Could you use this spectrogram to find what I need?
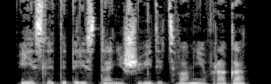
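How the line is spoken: Quiet, breathy, close. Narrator (Russian): произносит тихо, обдавая горячим дыханием мои губы

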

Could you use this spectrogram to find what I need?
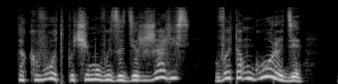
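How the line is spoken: Exclaiming. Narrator (Russian): воскликнула Таисия

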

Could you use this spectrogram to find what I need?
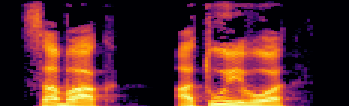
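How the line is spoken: Frenzied shout. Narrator (Russian): неистово крикнул Поплюев

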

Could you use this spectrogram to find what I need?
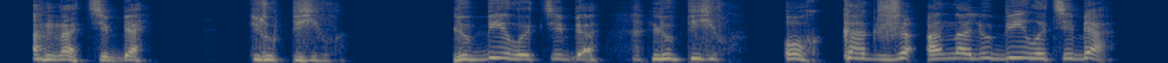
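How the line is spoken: Sobbing with grief and sympathy. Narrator (Russian): всхлипывая от утраты и сочувствия, сказала

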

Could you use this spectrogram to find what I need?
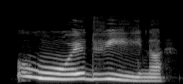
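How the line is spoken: Groaning. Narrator (Russian): простонал Джордж

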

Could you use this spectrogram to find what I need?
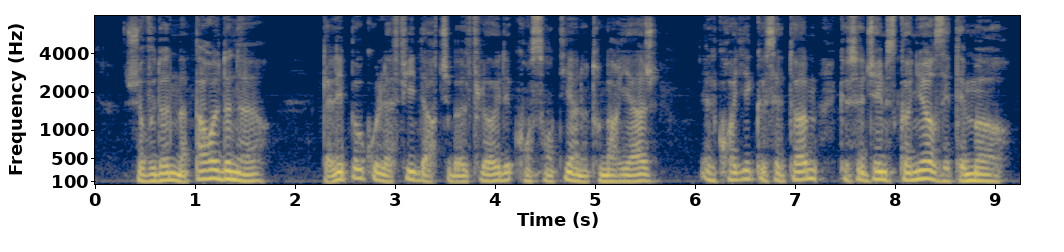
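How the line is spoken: Firm, resolute, resonant voice. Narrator (French): dit-il d'une voix ferme et pleine de résolution qui vibrait dans la petite chambre

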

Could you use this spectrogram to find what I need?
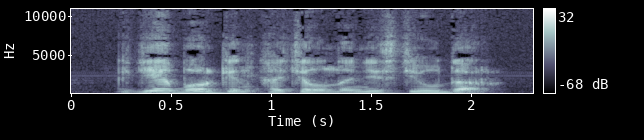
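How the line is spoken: Plain. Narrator (Russian): спросил Джонсон

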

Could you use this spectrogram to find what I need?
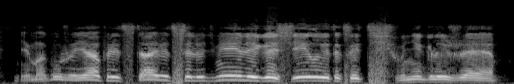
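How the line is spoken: Mocking inner thought. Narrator (Russian): подумав насмешливо

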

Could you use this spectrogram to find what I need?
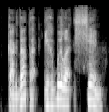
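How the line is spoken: Forced out. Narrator (Russian): выдавила она

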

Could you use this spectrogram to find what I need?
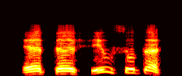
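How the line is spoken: Laughing. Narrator (Russian): я засмеялся

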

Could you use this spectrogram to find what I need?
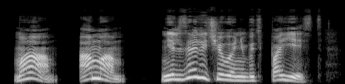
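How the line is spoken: Shouting. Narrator (Russian): крикнул Леонид

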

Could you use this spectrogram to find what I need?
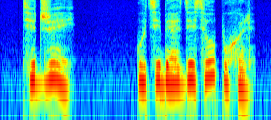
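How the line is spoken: Whisper. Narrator (Russian): прошептала я

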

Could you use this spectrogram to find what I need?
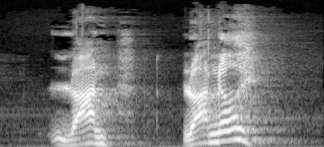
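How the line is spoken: Shouting. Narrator (Vietnamese): Ông Tư hét lên

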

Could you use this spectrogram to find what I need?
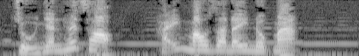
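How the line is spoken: Loud shout, raised voice. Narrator (Vietnamese): hét to lên một tiếng rồi cao giọng nói

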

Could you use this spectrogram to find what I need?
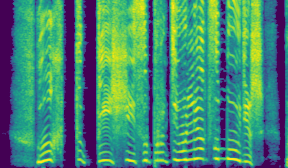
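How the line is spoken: Strained hiss. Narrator (Russian): прошипел Шунь, безуспешно пытаясь освободиться

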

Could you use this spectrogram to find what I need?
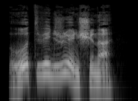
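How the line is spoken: Silent inner grumble. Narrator (Russian): мысленно проворчал Боул

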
